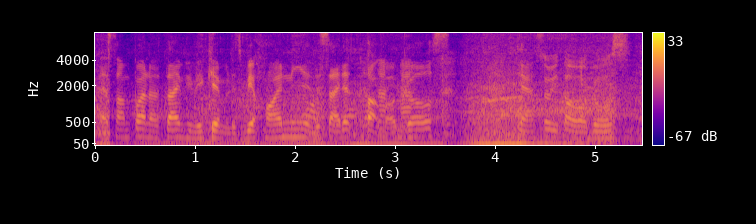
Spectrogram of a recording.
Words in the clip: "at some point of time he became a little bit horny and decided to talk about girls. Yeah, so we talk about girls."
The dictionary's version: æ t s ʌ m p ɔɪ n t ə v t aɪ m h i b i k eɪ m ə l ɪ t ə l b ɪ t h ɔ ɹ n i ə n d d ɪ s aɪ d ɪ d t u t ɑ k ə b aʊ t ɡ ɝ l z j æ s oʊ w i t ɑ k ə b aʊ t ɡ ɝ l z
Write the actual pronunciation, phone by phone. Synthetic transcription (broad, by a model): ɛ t s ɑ m p ɔɪ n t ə f t aɪ m h i b i k eɪ m ə l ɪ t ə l b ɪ t h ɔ n i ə n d d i s aɪ d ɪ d t u t ɑ k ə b aʊ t ɡ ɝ l s j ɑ s oʊ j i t ɑ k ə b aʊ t ɡ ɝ l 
